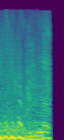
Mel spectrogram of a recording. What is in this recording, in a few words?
stylized glitch sound; soundscrate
